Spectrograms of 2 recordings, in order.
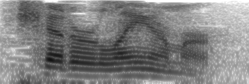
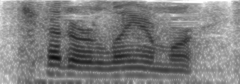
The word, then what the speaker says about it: Chedorlaomer: It's not Chedorlaomer. All right, doesn't have anything to do with cheese. Okay, it's Chedorlaomer.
